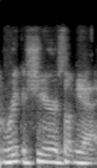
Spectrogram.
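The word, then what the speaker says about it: Risacher: I know the eer is an a sound, right?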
